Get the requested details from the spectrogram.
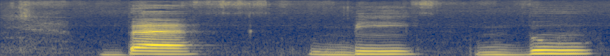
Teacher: دونوں ہونٹوں کے گیلے حصے آپس میں ملیں گے، اور جب ہم بو کہیں گے تو پہلے گیلے سے ملائیں گے پھر رولنگ دیں گے.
